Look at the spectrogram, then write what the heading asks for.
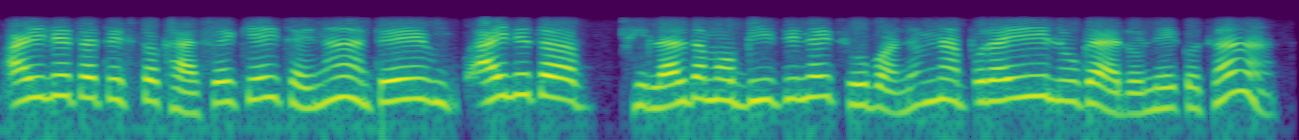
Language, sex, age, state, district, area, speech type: Nepali, female, 30-45, West Bengal, Jalpaiguri, rural, conversation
